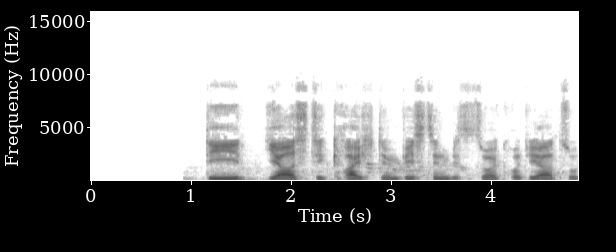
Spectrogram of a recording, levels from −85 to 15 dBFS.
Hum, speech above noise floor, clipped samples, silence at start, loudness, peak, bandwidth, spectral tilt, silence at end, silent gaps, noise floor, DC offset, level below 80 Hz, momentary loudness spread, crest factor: none; over 67 dB; under 0.1%; 1.15 s; -24 LUFS; -4 dBFS; 9.6 kHz; -5 dB/octave; 0 s; none; under -90 dBFS; under 0.1%; -66 dBFS; 11 LU; 20 dB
